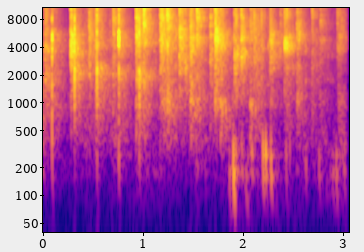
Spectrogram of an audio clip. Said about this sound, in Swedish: Stor applåd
